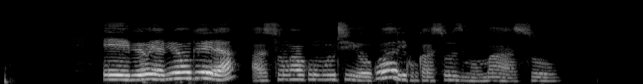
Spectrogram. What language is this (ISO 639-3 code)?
lug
